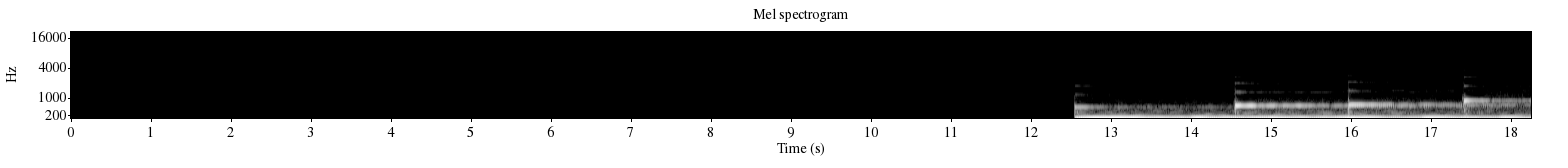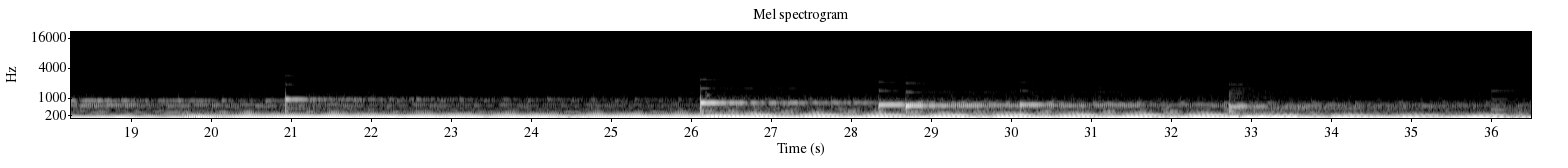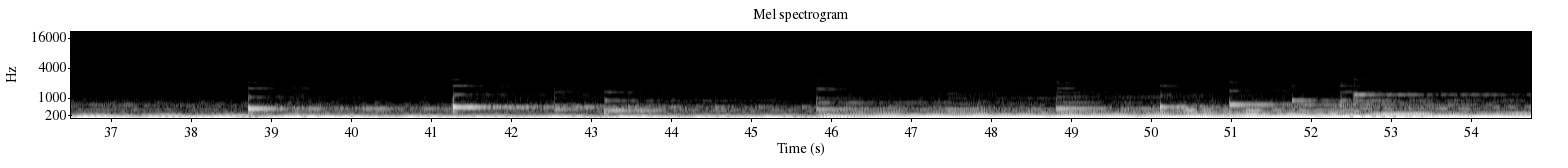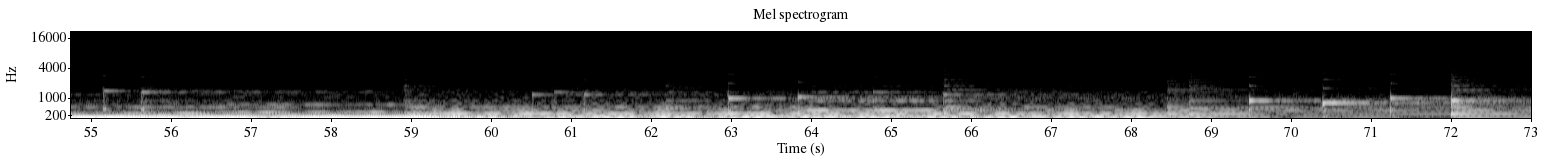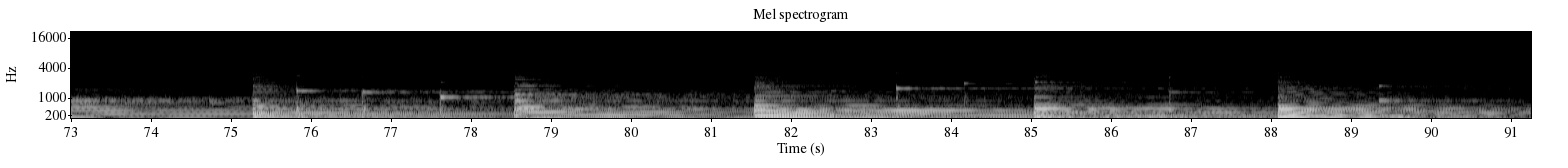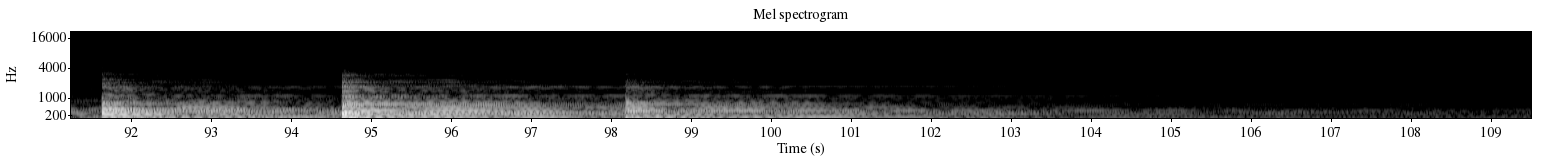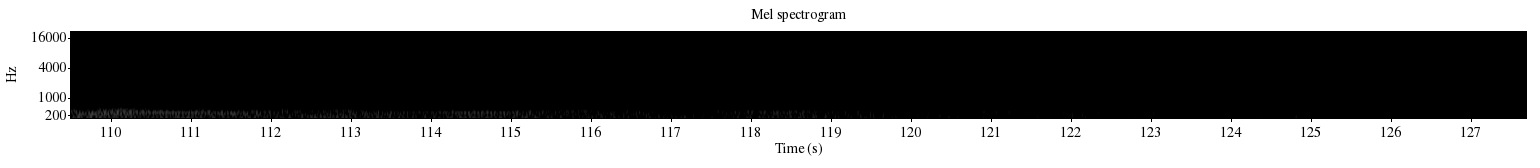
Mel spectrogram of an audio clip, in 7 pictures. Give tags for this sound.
atmosphere
cold
dark
edgy
melody
menace
moody
nice
sci-fi
space
sweet
thriller

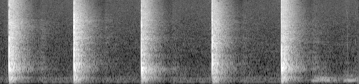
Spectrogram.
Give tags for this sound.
pasos
shoes
zapatos

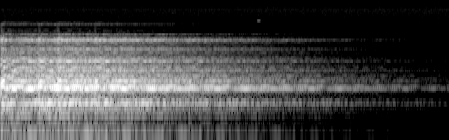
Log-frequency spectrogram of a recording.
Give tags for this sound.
alchemy
sound-effect
fx

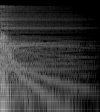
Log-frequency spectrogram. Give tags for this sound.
Gameaudio
Sounds
sound-desing
effects
indiegame
FX
SFX

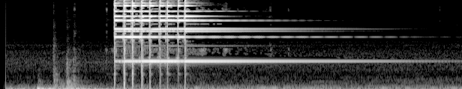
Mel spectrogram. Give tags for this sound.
bell
chime
chiming
ring
ringing

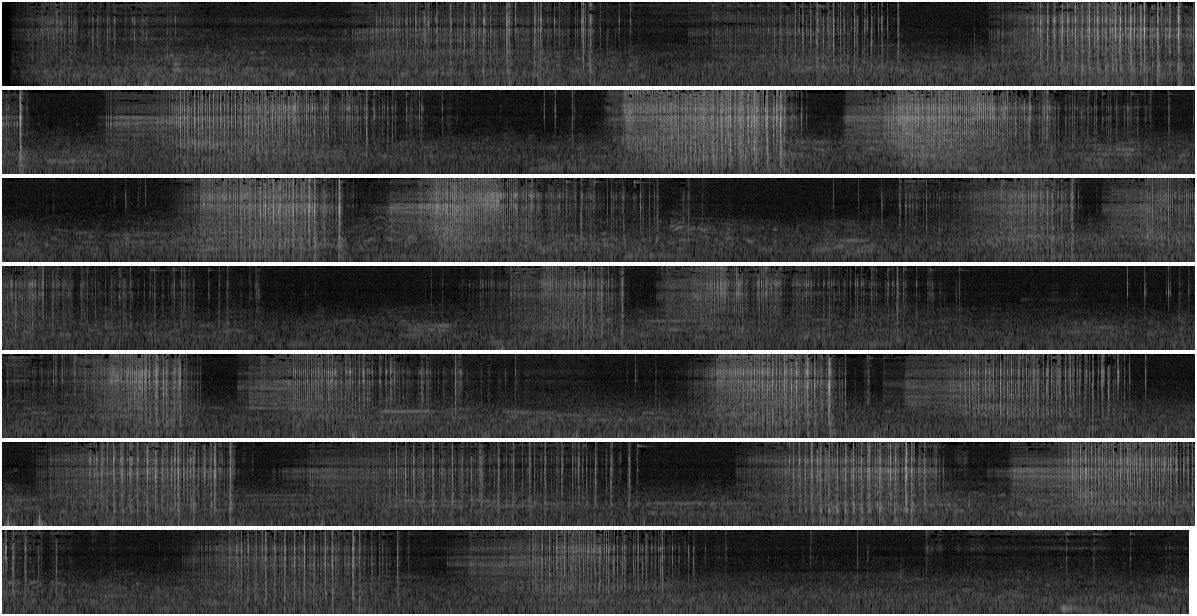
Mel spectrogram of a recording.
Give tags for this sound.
boat
rope
ship

